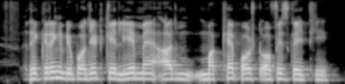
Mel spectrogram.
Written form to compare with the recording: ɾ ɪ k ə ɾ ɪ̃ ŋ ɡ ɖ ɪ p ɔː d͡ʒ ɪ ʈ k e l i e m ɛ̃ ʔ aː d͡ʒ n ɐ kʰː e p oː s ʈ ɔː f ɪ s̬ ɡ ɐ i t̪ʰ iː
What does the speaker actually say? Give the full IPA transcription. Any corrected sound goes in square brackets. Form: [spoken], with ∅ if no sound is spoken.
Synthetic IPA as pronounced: ɾ ɪ k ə ɾ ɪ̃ ŋ ɡ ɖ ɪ p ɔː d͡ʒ ɪ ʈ k e l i e m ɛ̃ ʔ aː d͡ʒ [m] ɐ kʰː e p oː s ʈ ɔː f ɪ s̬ ɡ ɐ i t̪ʰ iː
